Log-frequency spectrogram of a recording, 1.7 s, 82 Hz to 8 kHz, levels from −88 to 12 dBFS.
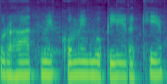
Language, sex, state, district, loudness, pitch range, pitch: Hindi, male, Uttar Pradesh, Budaun, -15 LUFS, 135-145 Hz, 140 Hz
